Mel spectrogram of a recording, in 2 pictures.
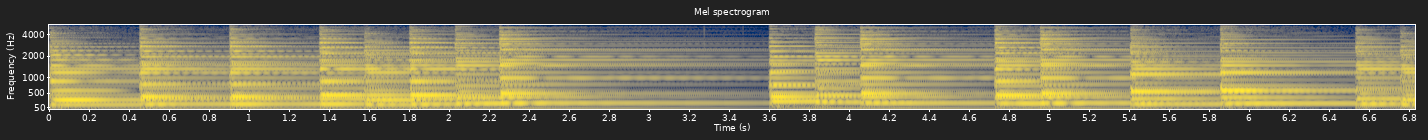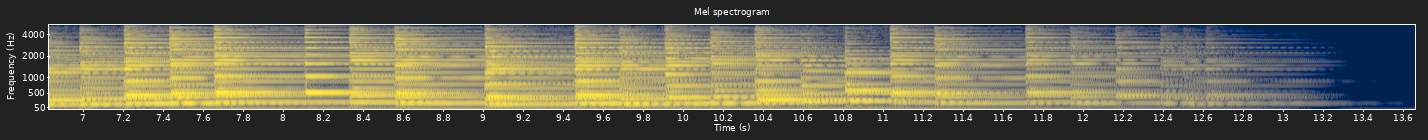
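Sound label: violin, cello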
